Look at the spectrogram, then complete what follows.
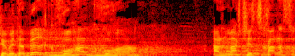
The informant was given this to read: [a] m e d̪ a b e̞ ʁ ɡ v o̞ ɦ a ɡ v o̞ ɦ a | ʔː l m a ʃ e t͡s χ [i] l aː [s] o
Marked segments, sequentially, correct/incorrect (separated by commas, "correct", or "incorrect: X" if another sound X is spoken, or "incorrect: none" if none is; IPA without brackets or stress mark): incorrect: e, incorrect: a, correct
